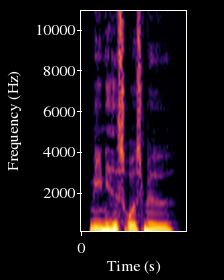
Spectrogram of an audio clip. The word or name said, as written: menighedsråd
